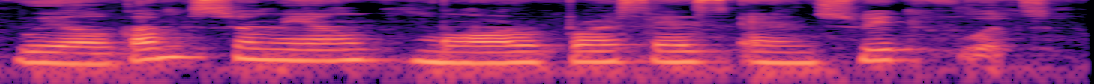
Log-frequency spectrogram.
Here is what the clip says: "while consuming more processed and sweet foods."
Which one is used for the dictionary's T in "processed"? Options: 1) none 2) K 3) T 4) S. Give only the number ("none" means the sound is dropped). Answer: 1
